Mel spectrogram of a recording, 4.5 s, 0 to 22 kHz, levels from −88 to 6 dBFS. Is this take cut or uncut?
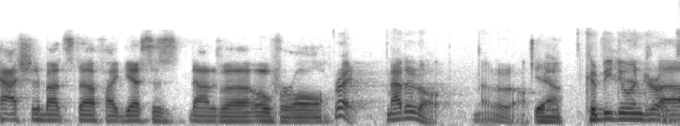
cut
